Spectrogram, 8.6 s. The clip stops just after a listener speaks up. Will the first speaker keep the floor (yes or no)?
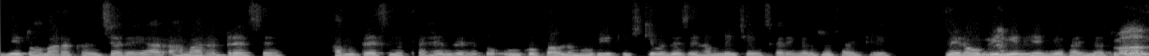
no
